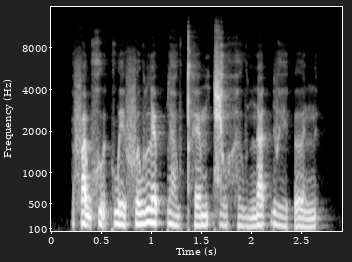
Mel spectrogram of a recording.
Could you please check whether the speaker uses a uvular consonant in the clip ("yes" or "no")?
no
